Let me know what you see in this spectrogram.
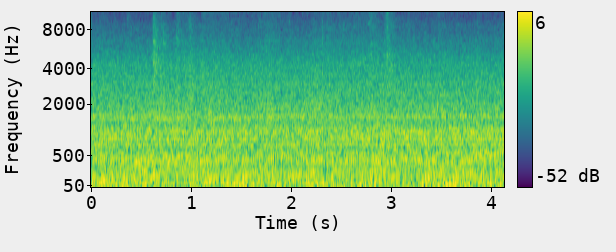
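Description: Suburban electric train running at speed, heard from inside the passenger car: a steady rumble with a few faint clicks.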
